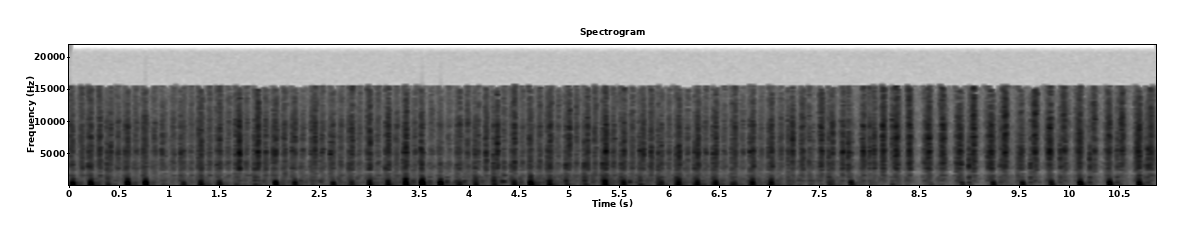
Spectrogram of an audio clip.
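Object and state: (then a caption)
Cardboard box. A medium brown cardboard box with a barcode label, hollow and held up, is rubbed and tapped with the fingers. Rapid, uneven hollow taps and dry scratching follow one another steadily for about eleven seconds, each tap short with almost no ring and mostly low-to-mid in tone.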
